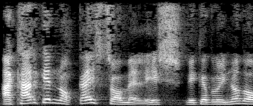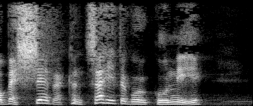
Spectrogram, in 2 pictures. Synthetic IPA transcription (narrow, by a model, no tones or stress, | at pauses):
akʰarɡɛvnɔɡ̥aɨθtʰrɔmɛlˠɪsviɡəvlˠʊɨnɔðɔvɛsɪɾakʰəntʰahiːdəɡʊɡ̥ʊni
